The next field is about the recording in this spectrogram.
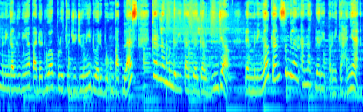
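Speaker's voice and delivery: usual speaking voice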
